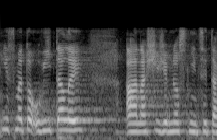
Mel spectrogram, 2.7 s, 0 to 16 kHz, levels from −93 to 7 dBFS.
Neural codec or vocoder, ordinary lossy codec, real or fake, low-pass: none; MP3, 96 kbps; real; 7.2 kHz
